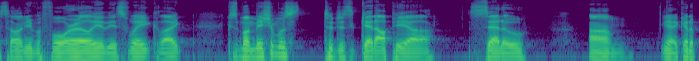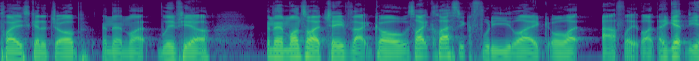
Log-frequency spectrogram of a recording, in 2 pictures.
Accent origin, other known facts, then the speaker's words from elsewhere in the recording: Mexico; You know, I'm Mexican.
